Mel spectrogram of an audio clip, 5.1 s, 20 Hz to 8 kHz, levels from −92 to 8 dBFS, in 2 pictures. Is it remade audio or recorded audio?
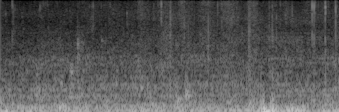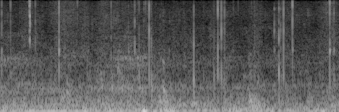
recorded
